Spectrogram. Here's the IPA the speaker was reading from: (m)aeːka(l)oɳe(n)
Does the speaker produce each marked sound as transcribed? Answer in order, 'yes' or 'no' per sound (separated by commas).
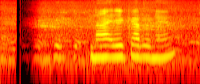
no, no, no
